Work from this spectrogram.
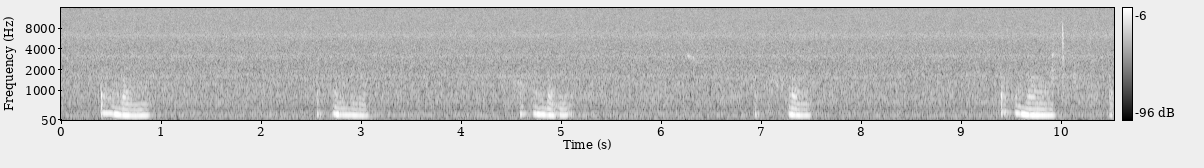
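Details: A Yorkshire Terrier's first snore, indoors. A tonal, whistling sound slides downward with each breath, roughly every two and a half seconds, five times, over faint room hiss.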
